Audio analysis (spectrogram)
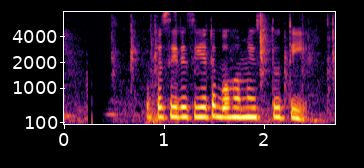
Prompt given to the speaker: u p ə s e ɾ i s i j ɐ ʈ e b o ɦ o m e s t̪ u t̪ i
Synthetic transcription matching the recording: u p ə s i ɾ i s i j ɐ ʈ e b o ɦ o m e s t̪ u t̪ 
